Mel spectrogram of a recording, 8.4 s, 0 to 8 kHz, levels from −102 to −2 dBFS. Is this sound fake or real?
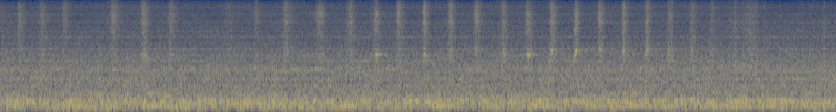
fake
